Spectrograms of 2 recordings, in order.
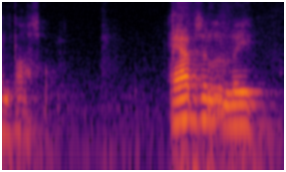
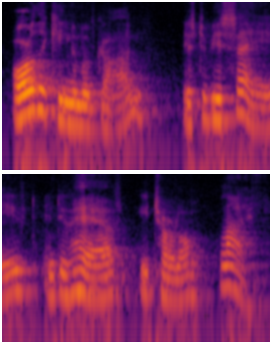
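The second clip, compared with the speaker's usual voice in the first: ordinary talk, nothing marked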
